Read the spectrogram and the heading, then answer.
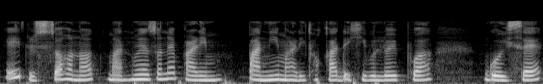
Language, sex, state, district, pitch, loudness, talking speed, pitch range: Assamese, female, Assam, Kamrup Metropolitan, 210 Hz, -16 LUFS, 120 wpm, 200-225 Hz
